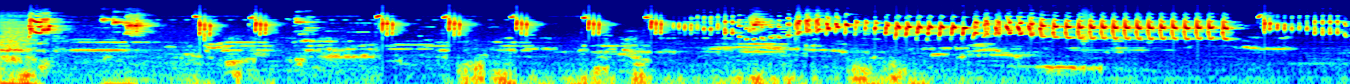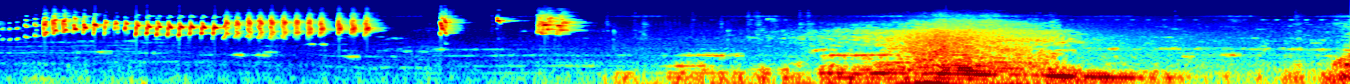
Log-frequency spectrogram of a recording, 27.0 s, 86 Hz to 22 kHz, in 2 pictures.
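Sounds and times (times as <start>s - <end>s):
bird singing fast trills: 0.3s - 19.5s.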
